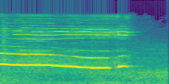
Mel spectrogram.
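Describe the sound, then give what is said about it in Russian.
A dog howling: one long, clear, tonal wail that slowly falls in pitch, breaks off, rises briefly in a short second note and then fades out. No one speaks. “Вьюга в подворотне ревет мне отходную. Я вою с ней.”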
